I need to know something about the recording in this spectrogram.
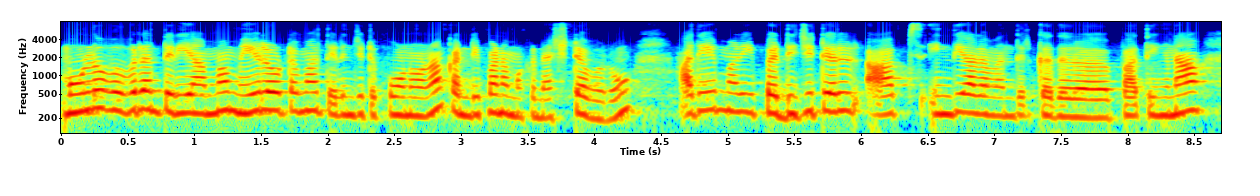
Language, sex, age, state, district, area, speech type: Tamil, female, 18-30, Tamil Nadu, Tiruppur, rural, spontaneous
